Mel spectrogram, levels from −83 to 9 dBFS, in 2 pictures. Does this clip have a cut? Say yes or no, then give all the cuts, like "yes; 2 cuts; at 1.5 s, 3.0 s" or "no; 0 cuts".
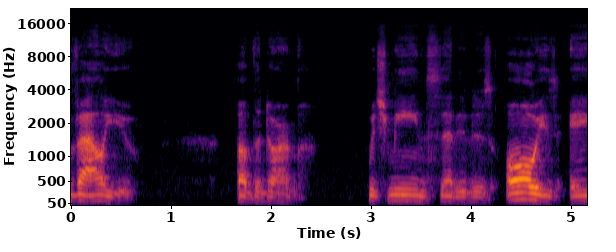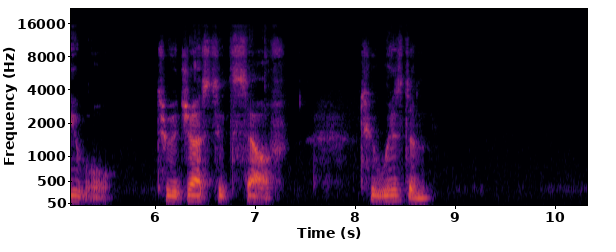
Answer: no; 0 cuts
